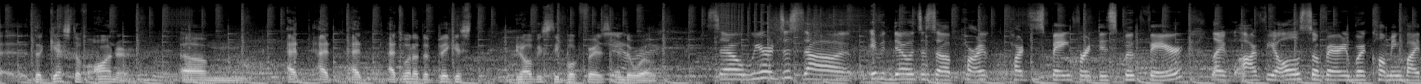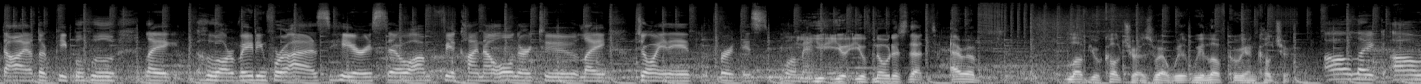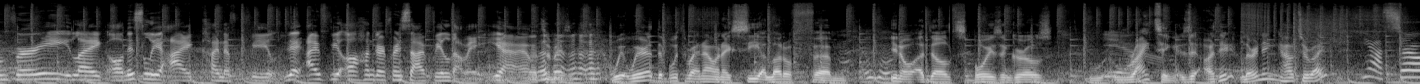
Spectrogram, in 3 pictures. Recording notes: Live from SIBF 2023. Republic of Korea Booth.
